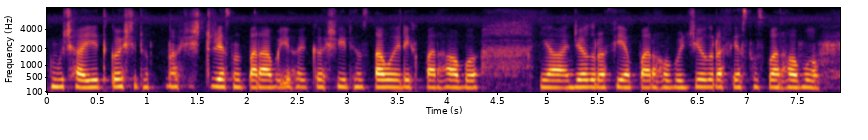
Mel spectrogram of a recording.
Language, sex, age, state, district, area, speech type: Kashmiri, female, 18-30, Jammu and Kashmir, Budgam, rural, spontaneous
